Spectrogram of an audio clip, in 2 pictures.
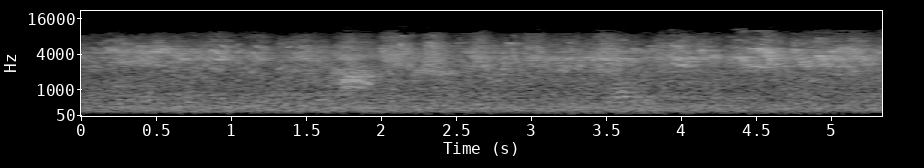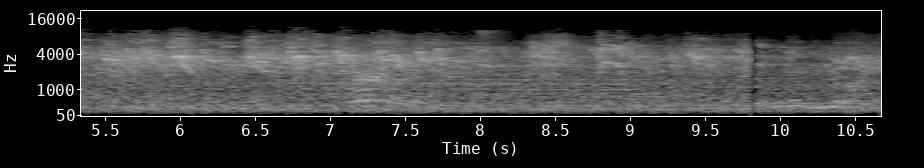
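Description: Many birds chirping and calling at once, a dense, busy chorus of short high calls with occasional harsher squawks.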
